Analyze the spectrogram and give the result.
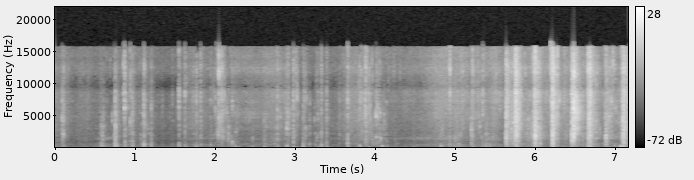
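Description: A small, clear plastic water bottle with a green label, hollow, empty-looking and partly crushed, is held in both hands and tapped and squeezed with the fingertips. It gives quick, irregular, crinkly plastic taps and crackles with a dull low knock under each one. The taps grow louder and sharper toward the end.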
